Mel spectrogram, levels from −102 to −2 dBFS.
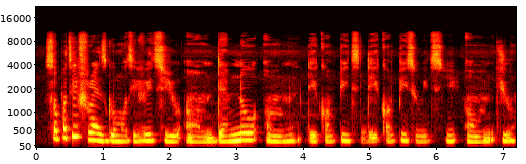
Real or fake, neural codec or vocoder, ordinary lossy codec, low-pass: real; none; none; none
